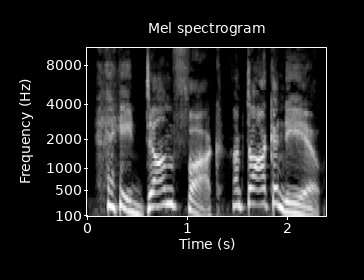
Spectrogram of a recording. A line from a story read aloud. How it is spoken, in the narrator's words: Jeremy said with a laugh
